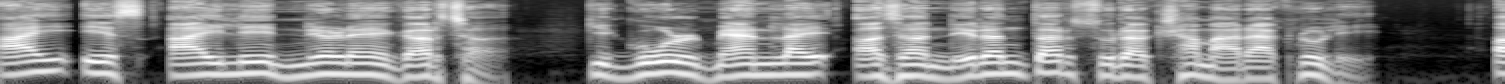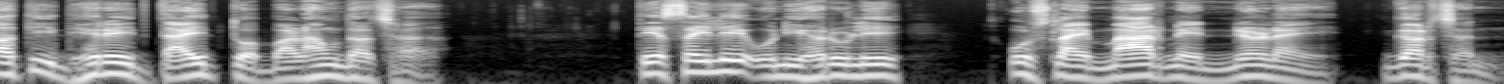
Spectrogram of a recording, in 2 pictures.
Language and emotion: Nepali, neutral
